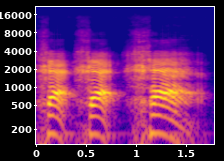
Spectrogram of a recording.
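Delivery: kha kha kha, each a throat-clearing rasp; kha repeated with a harsh throat scrape; Arabic kha. Shown as a demonstration. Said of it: "trying to bring up phlegm from the back of your throat".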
